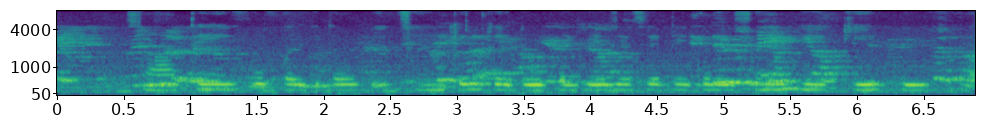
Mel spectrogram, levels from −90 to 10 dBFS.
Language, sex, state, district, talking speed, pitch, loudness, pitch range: Hindi, female, Rajasthan, Bikaner, 130 wpm, 195 Hz, -14 LUFS, 190-275 Hz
